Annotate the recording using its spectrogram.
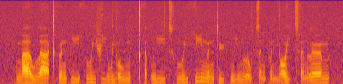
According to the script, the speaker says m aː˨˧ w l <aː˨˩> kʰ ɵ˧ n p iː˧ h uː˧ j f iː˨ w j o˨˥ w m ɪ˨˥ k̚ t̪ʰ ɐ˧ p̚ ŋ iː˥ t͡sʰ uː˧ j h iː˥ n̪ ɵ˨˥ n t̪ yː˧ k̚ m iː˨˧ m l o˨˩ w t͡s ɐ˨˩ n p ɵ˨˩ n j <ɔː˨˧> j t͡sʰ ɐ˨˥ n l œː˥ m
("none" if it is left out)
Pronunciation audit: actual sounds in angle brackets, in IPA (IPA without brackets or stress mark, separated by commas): aː˨˩, ɔː˥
